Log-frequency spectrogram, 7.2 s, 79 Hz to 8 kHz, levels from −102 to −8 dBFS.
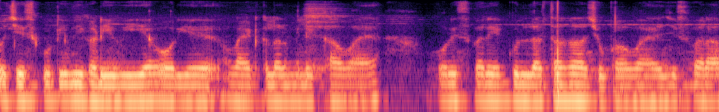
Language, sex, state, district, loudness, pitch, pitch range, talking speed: Hindi, male, Haryana, Rohtak, -21 LUFS, 120 Hz, 120-125 Hz, 215 wpm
